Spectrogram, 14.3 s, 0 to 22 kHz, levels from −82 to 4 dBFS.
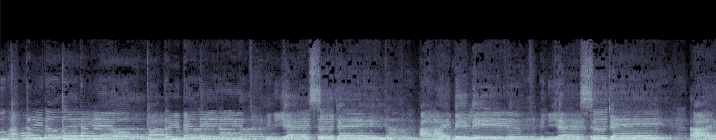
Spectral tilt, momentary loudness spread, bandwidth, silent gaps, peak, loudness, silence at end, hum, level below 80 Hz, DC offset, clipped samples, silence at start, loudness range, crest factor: -5 dB/octave; 5 LU; 16 kHz; none; -2 dBFS; -16 LUFS; 0 s; none; -48 dBFS; under 0.1%; under 0.1%; 0 s; 1 LU; 14 dB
